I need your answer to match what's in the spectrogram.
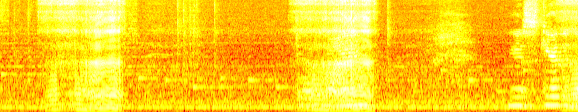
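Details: A sleepy puppy napping after playing hard snores loudly: fluttering, rattly snores about two breaths in six seconds over a steady background hum. Ordinary snoring.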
